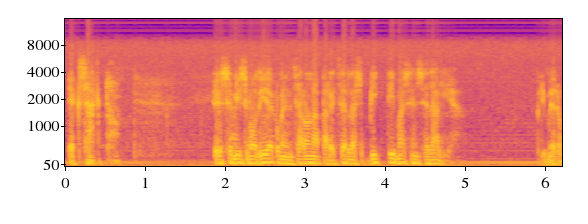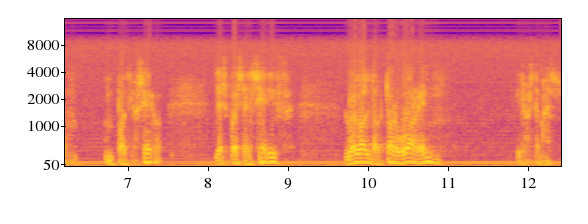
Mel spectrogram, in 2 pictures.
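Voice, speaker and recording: An actor playing a weary older scientist in a suspense radio drama, speaking with grave deliberation and dramatic pauses in an accent from Spain. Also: male voice, deep voice. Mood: dark, resigned. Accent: Spanish, from Spain. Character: weary older scientist confessing an uncanny experiment. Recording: dull, noisy old radio recording with hum.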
